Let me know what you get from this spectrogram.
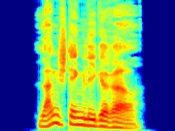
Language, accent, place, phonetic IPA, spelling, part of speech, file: German, Germany, Berlin, [ˈlaŋˌʃtɛŋlɪɡəʁɐ], langstängligerer, adjective, De-langstängligerer.ogg
- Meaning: inflection of langstänglig: 1. strong/mixed nominative masculine singular comparative degree 2. strong genitive/dative feminine singular comparative degree 3. strong genitive plural comparative degree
